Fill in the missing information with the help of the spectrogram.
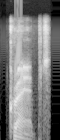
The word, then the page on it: crept: British English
